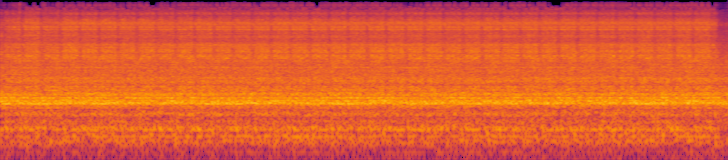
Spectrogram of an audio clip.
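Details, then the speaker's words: Parting off unknown material, likely hydraulic rod, on the lathe: even continuous hissing cut with steady mid-pitched ring, no chatter; the parting tool is cutting smoothly. "it's cutting quite smoothly. That's a beautiful tool."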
